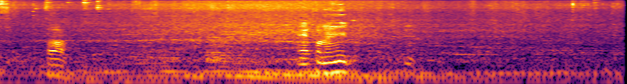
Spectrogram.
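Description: A road vehicle's engine going past, its low hum swelling to its loudest about three and a half seconds in and then fading, with a couple of short murmured voice sounds over it.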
